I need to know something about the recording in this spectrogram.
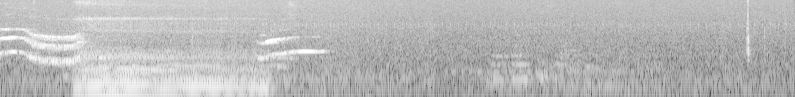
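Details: Fifteen-year-old female cat Lucy, recorded shortly before her death. Opens with a loud falling meow, then a low steady droning sound for about two seconds, then a short rising meow. Quieter faint calls follow, with one sharp click near the end.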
